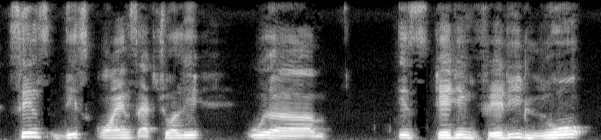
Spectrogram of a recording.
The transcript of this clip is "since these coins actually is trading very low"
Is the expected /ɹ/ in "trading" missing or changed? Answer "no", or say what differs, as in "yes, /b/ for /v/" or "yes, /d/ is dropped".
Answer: yes, /ɹ/ is dropped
